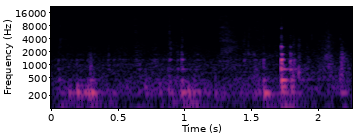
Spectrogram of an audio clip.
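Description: Faint scattered clicks and knocks from a laptop being handled at a lectern, keys or buttons being pressed, with the sharpest click near the end, over quiet room tone.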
